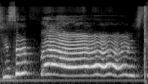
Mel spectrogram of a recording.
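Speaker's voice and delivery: high, slow, squealed gush; giddy. Real, not acted. Gushing about boyfriend.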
